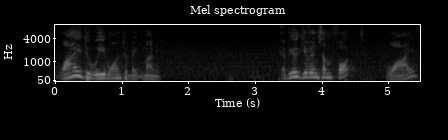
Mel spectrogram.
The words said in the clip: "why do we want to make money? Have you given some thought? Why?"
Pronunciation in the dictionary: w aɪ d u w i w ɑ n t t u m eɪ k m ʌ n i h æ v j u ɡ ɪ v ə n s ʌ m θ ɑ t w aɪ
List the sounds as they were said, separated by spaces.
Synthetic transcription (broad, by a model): w aɪ d u w i w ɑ n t t u m eɪ k m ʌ n i h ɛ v j u ɡ ɪ v ə n s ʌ m f ɑ t w aɪ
